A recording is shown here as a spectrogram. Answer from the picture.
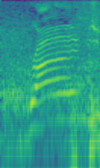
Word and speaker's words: Grimes: Grimes rhymes with dimes around time right there.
